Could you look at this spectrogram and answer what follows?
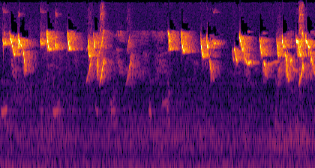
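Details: Saffron finch, female calls and male song for stimulating a caged bird; high, sharp chirps repeated in rhythmic groups, a short pause midway, then renewed quick series of bright notes.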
